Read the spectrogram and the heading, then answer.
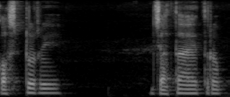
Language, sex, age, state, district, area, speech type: Odia, male, 30-45, Odisha, Rayagada, rural, spontaneous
